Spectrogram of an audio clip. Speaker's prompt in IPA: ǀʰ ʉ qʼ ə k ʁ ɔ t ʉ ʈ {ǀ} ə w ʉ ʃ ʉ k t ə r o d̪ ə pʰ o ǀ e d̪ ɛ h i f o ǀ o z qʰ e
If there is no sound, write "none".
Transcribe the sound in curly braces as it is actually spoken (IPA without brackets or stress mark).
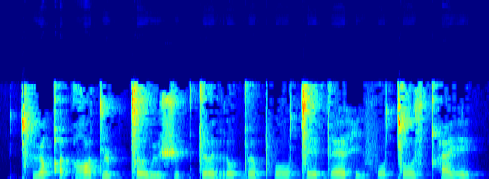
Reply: ǀ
